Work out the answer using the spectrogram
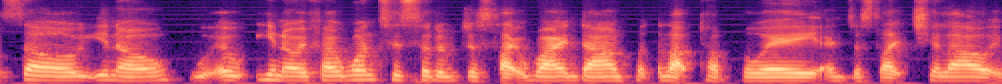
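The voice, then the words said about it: Noticeable regional accent. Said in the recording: “you have a beautiful accent.”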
